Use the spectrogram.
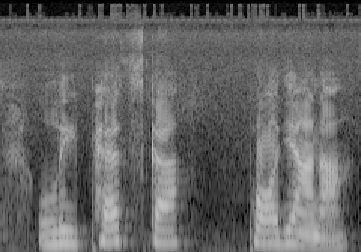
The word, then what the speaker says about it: Lipecka Poljana: How do you pronounce that, please? Czechoslovakia. But the town, the city. The town is Lipecka Poljana, L-I-P-E-C-K-A, capital P-O-L-J-A-N-A.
